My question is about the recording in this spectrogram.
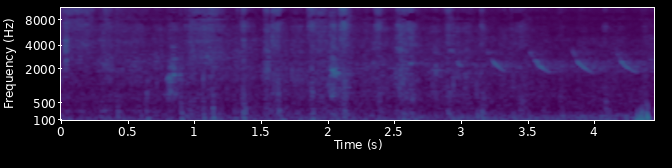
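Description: Quick, rhythmic footfalls of a sprinter running on grass while towing a speed-training resistance parachute. Near the end a series of short falling chirps, about three a second, joins in.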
